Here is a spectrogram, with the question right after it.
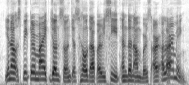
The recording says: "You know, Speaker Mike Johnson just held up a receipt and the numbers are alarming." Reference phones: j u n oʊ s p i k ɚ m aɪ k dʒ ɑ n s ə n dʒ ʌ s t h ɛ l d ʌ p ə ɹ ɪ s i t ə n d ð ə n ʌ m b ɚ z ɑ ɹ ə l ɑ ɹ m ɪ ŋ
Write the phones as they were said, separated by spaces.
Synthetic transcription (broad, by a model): j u n oʊ s p i k ɚ m aɪ k dʒ ɑ n s ə n dʒ ʌ s t h ɛ l d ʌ p ə ɹ ɪ s i t ə n d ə n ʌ m b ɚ s ɑ ɹ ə l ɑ ɹ m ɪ ŋ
